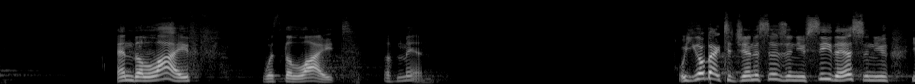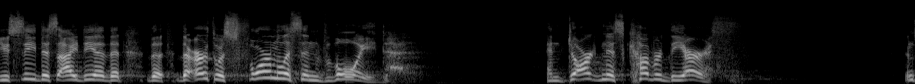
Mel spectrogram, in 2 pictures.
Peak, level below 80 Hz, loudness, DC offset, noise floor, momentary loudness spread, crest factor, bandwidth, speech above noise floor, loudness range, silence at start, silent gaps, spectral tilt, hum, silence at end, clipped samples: -8 dBFS; -76 dBFS; -26 LUFS; under 0.1%; -79 dBFS; 16 LU; 22 dB; 13.5 kHz; 53 dB; 8 LU; 1.15 s; none; -4.5 dB/octave; none; 0 s; under 0.1%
